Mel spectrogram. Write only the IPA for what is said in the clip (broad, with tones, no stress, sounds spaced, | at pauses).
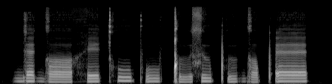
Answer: ɡ ɛ˧ ɡ ʌː˩ h e˧ kʰ u˥ pʼ u˧ ǃ ɯ˩˧ s ɯ˥ pʼ ɯ˧˥ ɡ ʌ˩˧ pʼ ɛ˥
